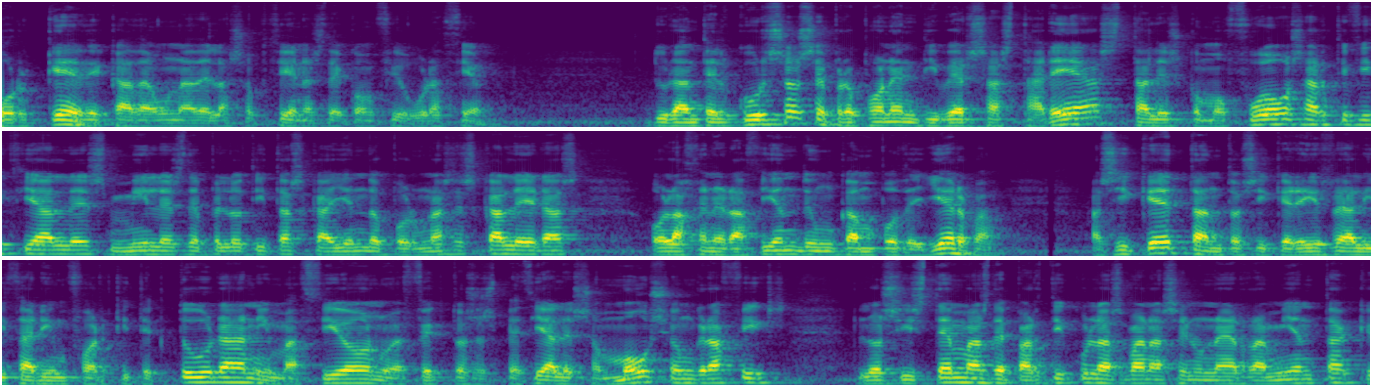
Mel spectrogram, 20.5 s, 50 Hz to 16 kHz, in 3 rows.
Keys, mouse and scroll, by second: 0.3 click, 0.6 click, 0.7 click, 0.8 click, 0.9 click, 1.0 click, 1.2 click.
